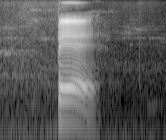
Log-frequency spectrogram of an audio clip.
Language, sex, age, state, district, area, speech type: Santali, male, 60+, West Bengal, Malda, rural, read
